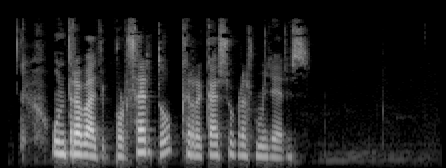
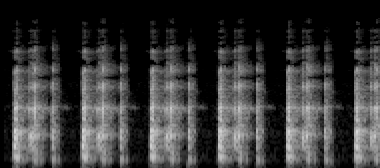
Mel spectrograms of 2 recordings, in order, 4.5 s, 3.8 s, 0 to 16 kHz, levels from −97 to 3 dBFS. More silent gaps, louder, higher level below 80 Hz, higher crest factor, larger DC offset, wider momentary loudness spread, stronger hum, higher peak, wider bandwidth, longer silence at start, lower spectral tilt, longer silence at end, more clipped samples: neither; second, -26 LUFS vs -23 LUFS; second, -78 dBFS vs -66 dBFS; about the same, 24 dB vs 22 dB; neither; first, 15 LU vs 9 LU; neither; second, -4 dBFS vs 0 dBFS; first, 11.5 kHz vs 9 kHz; about the same, 0.2 s vs 0.15 s; second, -4 dB/octave vs -5.5 dB/octave; first, 1.4 s vs 0 s; neither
